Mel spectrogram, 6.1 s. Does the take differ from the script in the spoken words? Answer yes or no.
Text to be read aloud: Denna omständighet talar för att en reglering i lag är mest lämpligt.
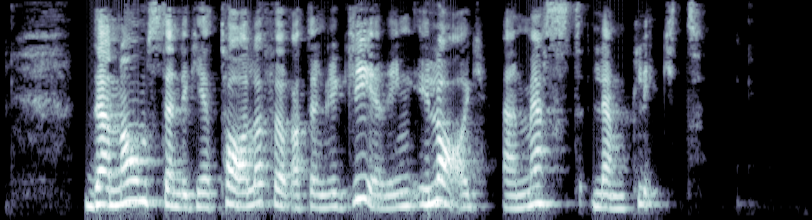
no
